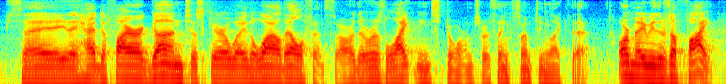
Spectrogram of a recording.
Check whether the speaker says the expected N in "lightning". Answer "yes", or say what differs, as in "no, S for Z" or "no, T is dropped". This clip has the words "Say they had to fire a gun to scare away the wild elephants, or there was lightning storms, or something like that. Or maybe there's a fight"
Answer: yes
